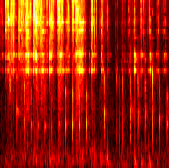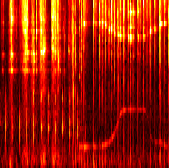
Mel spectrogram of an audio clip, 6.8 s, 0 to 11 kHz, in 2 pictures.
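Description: Long acrylic nails rapidly tap and scratch the glass body of a medium, clear, hollow glass mason jar that is partly filled with water and held in the hands. A dense stream of quick, bright clicks and clinks with very short ring sits over a hissy scratching wash. Near the end, a faint gliding tone rises from about 300 Hz to about 1.2 kHz and then falls back.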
